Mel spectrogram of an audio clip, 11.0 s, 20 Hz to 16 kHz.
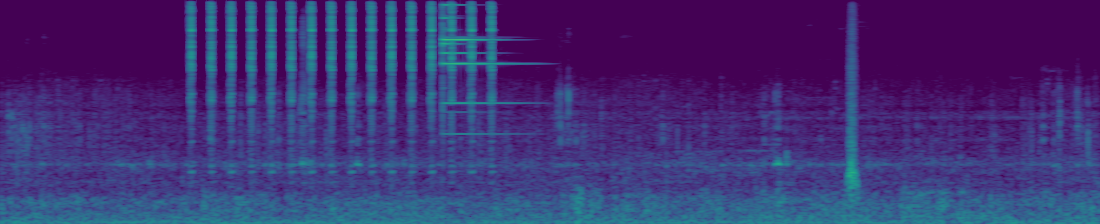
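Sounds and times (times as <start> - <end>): bright bell ding: 1.9 - 5.5
sharp ticking: 1.9 - 5.5.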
